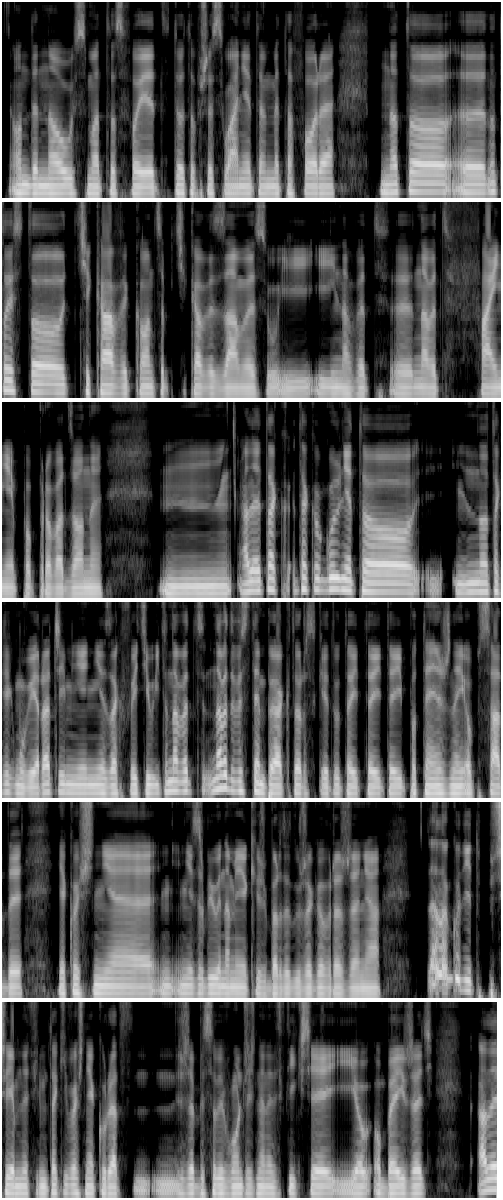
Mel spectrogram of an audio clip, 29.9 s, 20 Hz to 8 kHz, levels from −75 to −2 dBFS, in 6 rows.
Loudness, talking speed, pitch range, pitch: -18 LUFS, 160 wpm, 110-125 Hz, 115 Hz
